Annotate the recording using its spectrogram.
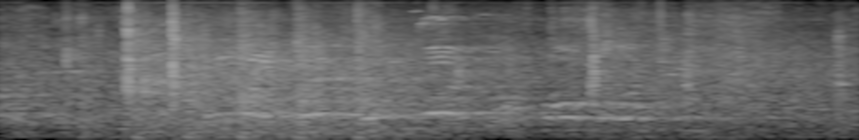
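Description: Faint ice hockey rink sounds: a few sharp clacks of sticks and puck on the ice, with distant players' voices calling out.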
